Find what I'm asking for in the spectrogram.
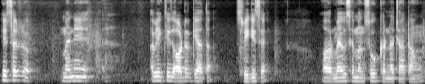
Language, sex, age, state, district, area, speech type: Urdu, male, 18-30, Delhi, South Delhi, urban, spontaneous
